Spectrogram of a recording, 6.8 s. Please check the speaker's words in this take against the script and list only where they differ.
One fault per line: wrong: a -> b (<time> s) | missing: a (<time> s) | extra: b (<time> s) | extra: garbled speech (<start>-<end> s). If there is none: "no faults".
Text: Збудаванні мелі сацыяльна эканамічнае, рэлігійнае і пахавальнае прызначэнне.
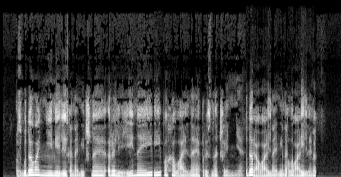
missing: сацыяльна (1.3 s)
extra: і (3.1 s)
extra: garbled speech (4.9-6.3 s)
